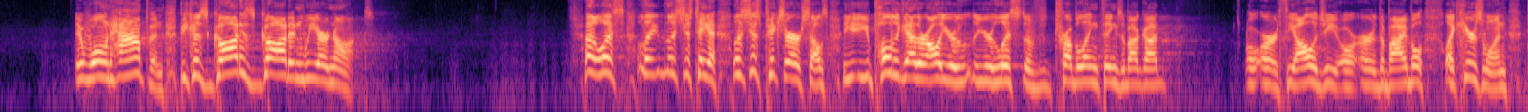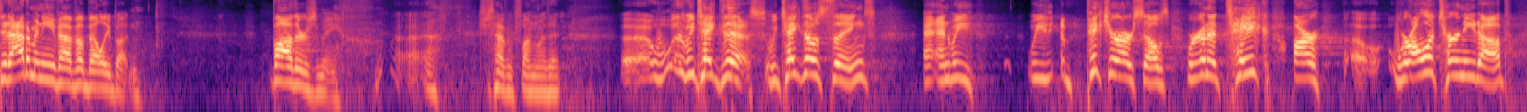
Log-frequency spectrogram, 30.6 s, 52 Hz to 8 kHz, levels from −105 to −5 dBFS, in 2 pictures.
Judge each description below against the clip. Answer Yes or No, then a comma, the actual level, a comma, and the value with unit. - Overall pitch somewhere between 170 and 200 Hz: No, high, 225 Hz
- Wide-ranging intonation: Yes, wide, 6.5 semitones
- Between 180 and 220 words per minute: No, average, 165 wpm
